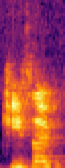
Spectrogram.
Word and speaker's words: Jizo: Once again, Japanese pronunciation, Jizo.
